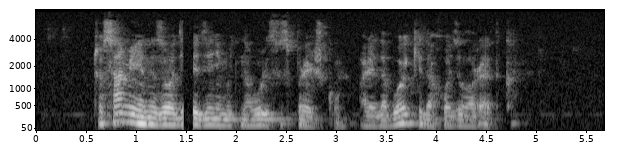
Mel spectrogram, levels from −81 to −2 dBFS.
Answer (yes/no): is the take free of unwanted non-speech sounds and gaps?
no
